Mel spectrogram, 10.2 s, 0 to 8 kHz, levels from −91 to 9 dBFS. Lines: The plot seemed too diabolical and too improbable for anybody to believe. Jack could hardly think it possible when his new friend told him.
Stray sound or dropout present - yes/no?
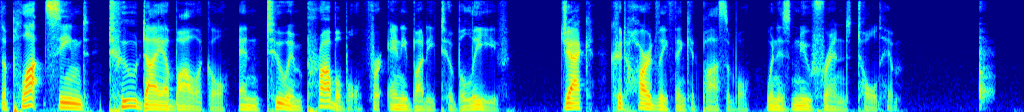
yes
